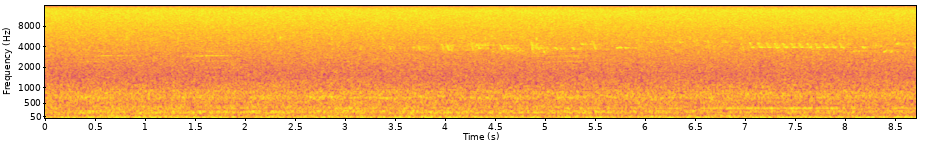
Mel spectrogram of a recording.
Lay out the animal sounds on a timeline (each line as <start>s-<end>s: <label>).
0.0s-1.9s: Red-breasted Nuthatch (Sitta canadensis)
3.3s-5.0s: Ovenbird (Seiurus aurocapilla)
4.9s-8.7s: Winter Wren (Troglodytes hiemalis)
